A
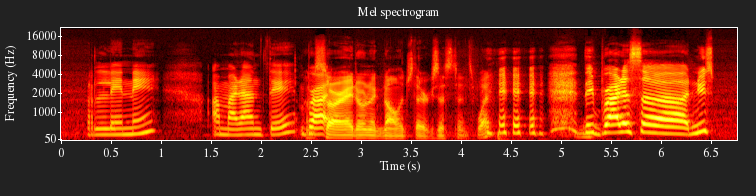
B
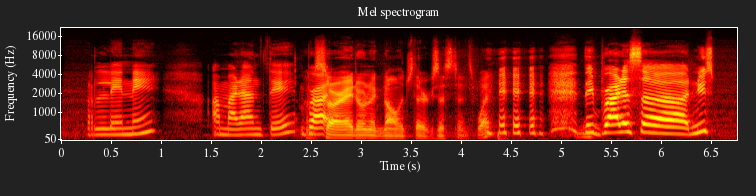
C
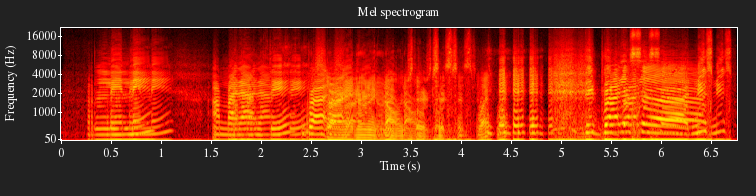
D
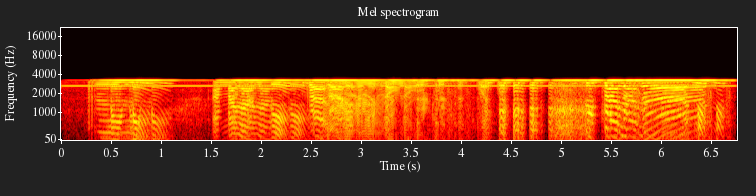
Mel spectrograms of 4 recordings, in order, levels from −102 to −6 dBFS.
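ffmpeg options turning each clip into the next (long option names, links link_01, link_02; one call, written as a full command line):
ffmpeg -i in.wav -af "adynamicequalizer=threshold=0.00501:dfrequency=7300:dqfactor=0.79:tfrequency=7300:tqfactor=0.79:attack=5:release=100:ratio=0.375:range=3.5:mode=boostabove:tftype=bell,volume=-8dB" out.wav
ffmpeg -i in.wav -filter_complex "[0:a]acompressor=threshold=-36dB:ratio=6,aeval=exprs='max(val(0),0)':channel_layout=same,asplit=2[link_01][link_02];[link_02]aecho=0:1:187:0.562[link_03];[link_01][link_03]amix=inputs=2:normalize=0,volume=8.5dB" out.wav
ffmpeg -i in.wav -filter_complex "[0:a]aeval=exprs='val(0)+0.00447*sin(2*PI*580*n/s)':channel_layout=same,asplit=2[link_01][link_02];[link_02]adelay=24,volume=-13dB[link_03];[link_01][link_03]amix=inputs=2:normalize=0,lowpass=frequency=2700:width_type=q:width=0.5098,lowpass=frequency=2700:width_type=q:width=0.6013,lowpass=frequency=2700:width_type=q:width=0.9,lowpass=frequency=2700:width_type=q:width=2.563,afreqshift=-3200,volume=7.5dB" out.wav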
